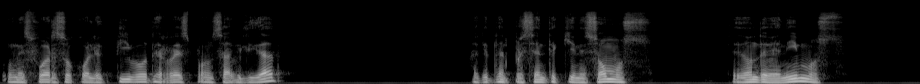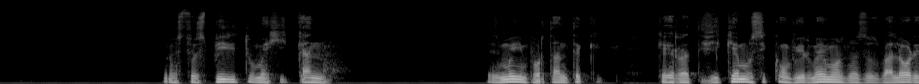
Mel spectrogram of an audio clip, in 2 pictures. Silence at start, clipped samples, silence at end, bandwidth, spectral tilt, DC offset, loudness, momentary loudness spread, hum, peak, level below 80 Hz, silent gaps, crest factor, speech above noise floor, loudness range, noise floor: 0.05 s; under 0.1%; 0 s; 13 kHz; -7 dB/octave; under 0.1%; -27 LUFS; 12 LU; none; -8 dBFS; -54 dBFS; none; 20 dB; 37 dB; 6 LU; -63 dBFS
